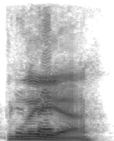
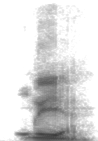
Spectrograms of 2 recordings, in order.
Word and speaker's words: Leah: to do all or Leia I always call her Leia but I don't know if I'm saying it right or not Leah yeah Leah I've heard her say again and again and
